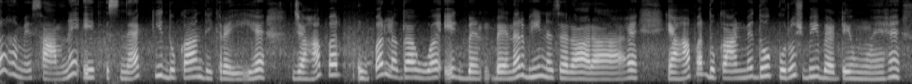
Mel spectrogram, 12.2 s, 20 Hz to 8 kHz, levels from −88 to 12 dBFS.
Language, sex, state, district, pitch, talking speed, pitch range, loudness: Chhattisgarhi, female, Chhattisgarh, Kabirdham, 265 Hz, 160 wpm, 230-295 Hz, -15 LUFS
